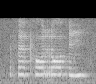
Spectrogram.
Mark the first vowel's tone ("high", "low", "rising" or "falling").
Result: high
